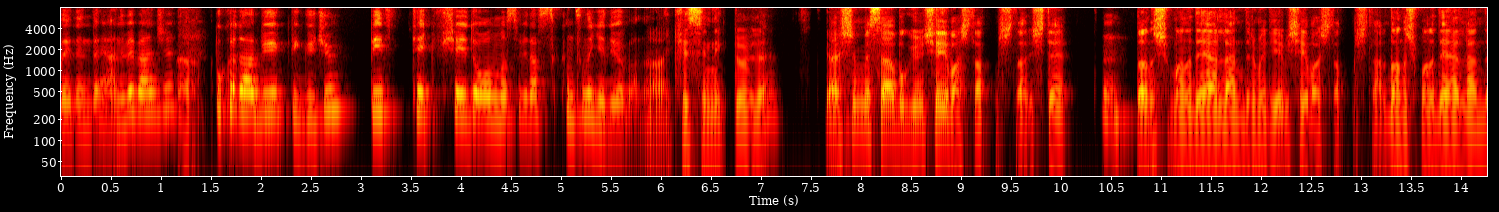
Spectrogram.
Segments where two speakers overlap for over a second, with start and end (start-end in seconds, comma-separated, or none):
none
